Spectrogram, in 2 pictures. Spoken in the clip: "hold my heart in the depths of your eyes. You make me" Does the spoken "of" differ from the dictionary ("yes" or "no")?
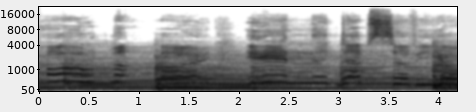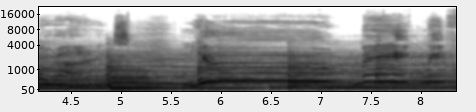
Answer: no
